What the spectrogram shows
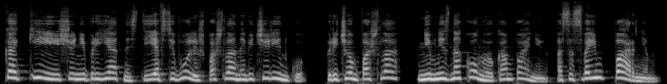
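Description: A woman voicing a defiant eighteen-year-old girl, shrill and indignant in an audiobook. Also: expressive, fairly quick, mellow, natural voice. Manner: shrill, indignant, pushing back. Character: bratty defiant young woman, hot-tempered.

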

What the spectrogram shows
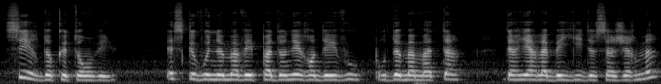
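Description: Woman voicing a calm, mocking swordsman. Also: mid-range voice, normal speed, natural voice. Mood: ironic. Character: calm, ironic young male swordsman hero.

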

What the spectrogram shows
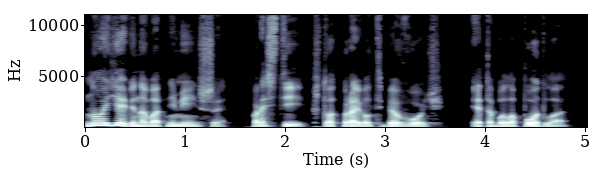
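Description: A man voicing an older wizard mentor in an audiobook, speaking in a calm, grave baritone. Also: dry recording. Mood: sorrowful. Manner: grave and measured. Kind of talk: audiobook character voice.

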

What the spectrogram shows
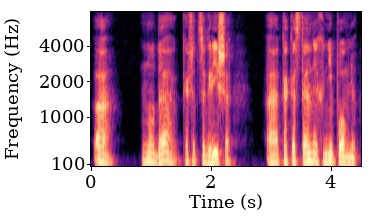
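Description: A man's voice: on the high side, steady tone, unhurried. A man voicing a young woman friend who talks in a coaxing, friendly way. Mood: sleepy. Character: young woman, warm old friend, Masha.

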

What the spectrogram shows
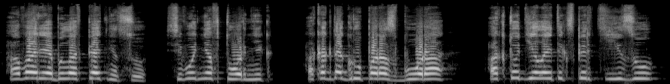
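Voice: sits high, normal speed, pitched above the performer's own voice. An audiobook reader voicing an exasperated adult woman on the phone, insistent and demanding. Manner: insistent, sharp, then drained and flat. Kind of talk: audiobook dialogue.

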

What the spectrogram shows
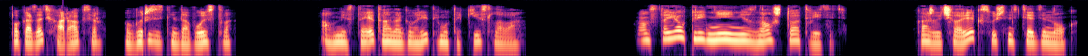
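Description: A man reading a novel aloud in measured, reflective scripted narration. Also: fairly high pitch, dark tone, dry recording. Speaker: audiobook narrator.

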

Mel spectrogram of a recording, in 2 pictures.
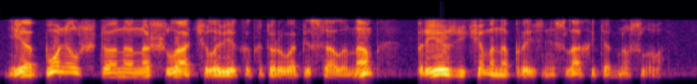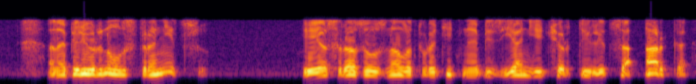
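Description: A man narrates a detective novel in a measured, even reading voice. His pitch sits on the low side. The sound is dry and narrow, like a phone line. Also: no room sound. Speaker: audiobook reader.

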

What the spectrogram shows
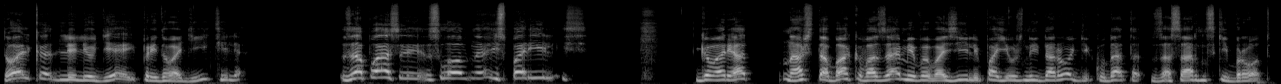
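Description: A man voicing a fretful male hobbit villager in a storybook reading, with a slow, plaintive, complaining way of talking. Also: high voice, vocal fry, dry recording, studio quality, voice pushed up, exaggerated voice. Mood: sorrowful.

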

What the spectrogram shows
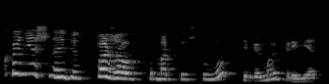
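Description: An older woman voicing a cheerful, good-natured male boa snake with a gracious, drawn-out way of talking, on a dull cassette tape recording. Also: sits high, huge pitch swings.

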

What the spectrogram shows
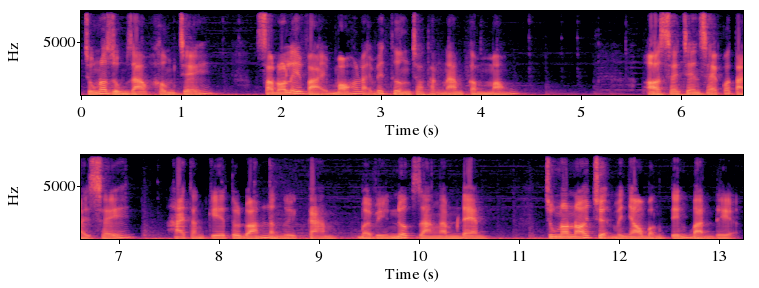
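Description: A man narrating a first-person story in a gruff, dramatic way. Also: medium pitch, sing-song, moderate pace, soft background music. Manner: gruff and dramatic, acting out his own shouted lines.

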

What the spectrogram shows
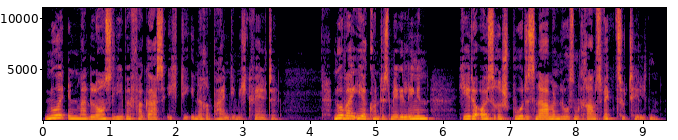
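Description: A woman's voice: on the low side, moderate pace, breathy edge. A woman reading as an anguished young journeyman. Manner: earnest, agitated confession.

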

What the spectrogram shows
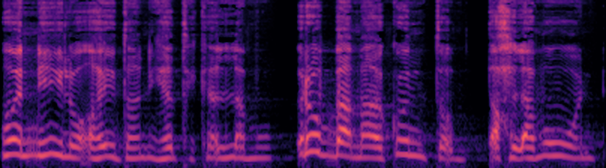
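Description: A woman's voice: on the high side, normal speed, dark tone. A woman voicing an amused, doubtful grandfather who teases the children in a storybook reading. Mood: teasing. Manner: chuckling, teasing disbelief.

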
